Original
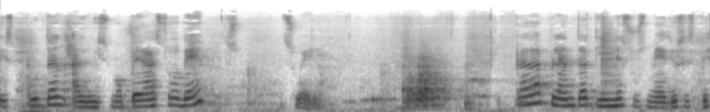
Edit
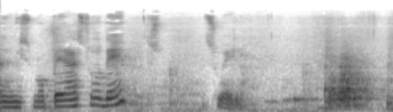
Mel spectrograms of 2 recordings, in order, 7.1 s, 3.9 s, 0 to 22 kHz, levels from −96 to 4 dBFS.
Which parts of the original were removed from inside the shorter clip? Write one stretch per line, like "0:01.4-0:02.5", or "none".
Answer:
none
